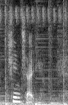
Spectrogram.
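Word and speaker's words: cincai: This word is pronounced as chinchay.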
